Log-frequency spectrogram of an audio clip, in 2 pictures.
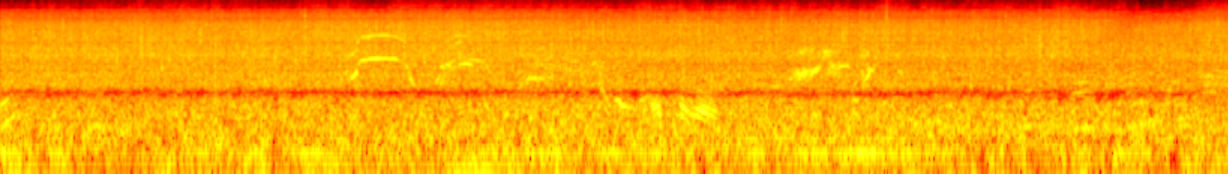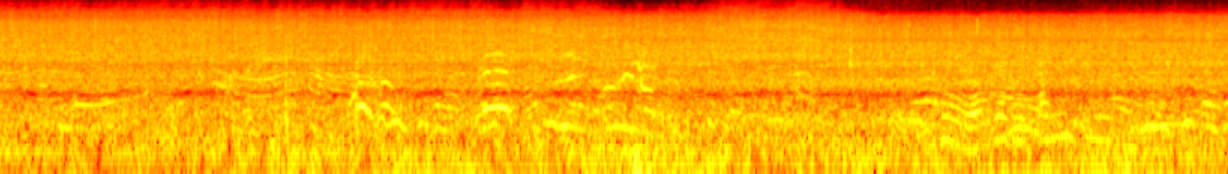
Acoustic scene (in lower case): park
